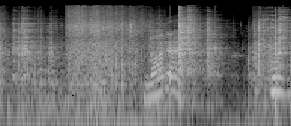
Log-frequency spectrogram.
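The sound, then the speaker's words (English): A plate and small knife and spoon clinking and scraping as they are set down, with a few sharp metallic chinks and brief voices. “Put that plate there. Oh yuck, yuck. Oh, look, you've got your chocolate knife and chocolate spoon as well.”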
